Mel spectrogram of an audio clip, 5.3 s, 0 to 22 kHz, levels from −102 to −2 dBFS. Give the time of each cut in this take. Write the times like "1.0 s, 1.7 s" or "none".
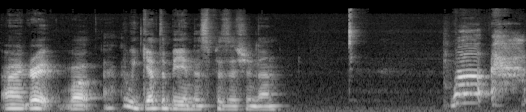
1.2 s

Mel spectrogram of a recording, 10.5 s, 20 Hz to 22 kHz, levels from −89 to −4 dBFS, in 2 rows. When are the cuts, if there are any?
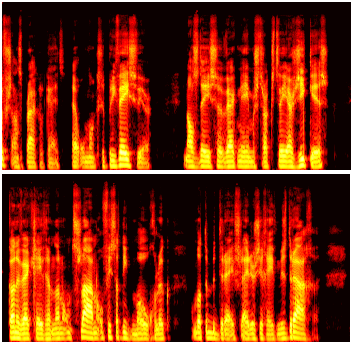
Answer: none

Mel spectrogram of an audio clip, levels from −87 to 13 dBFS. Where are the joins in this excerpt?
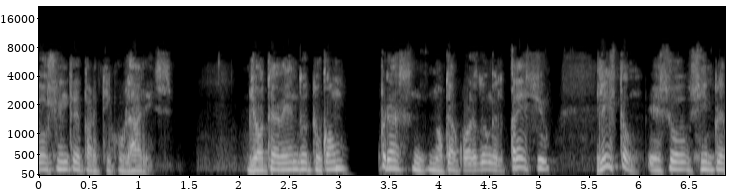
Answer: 2.8 s, 4.1 s, 5.6 s

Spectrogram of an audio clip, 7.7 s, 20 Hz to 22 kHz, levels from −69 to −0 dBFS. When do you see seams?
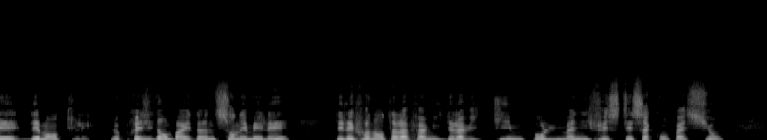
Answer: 1.0 s, 5.3 s

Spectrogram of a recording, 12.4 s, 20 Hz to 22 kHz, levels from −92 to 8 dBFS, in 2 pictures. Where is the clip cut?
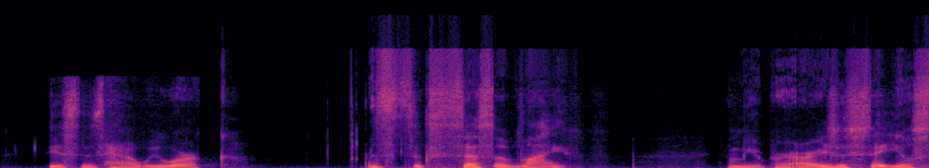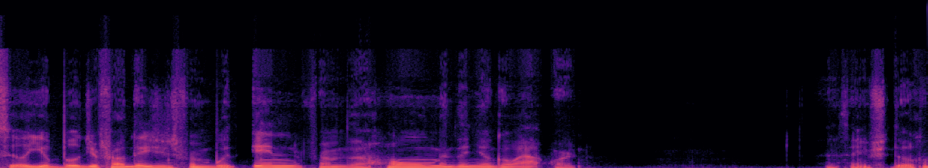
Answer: none

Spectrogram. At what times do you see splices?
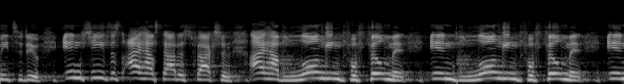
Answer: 1.5 s, 4.6 s

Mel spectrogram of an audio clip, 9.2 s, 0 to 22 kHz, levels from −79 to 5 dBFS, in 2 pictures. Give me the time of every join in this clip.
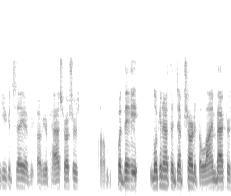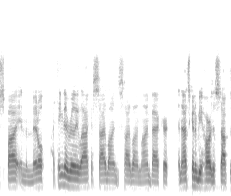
5.6 s, 8.2 s

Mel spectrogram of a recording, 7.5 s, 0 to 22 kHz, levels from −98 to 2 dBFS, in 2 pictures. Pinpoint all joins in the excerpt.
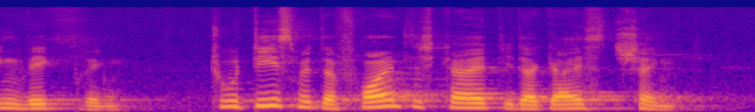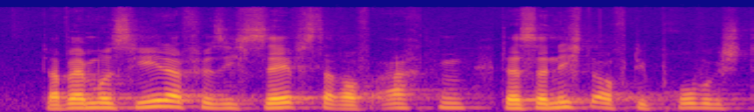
6.2 s

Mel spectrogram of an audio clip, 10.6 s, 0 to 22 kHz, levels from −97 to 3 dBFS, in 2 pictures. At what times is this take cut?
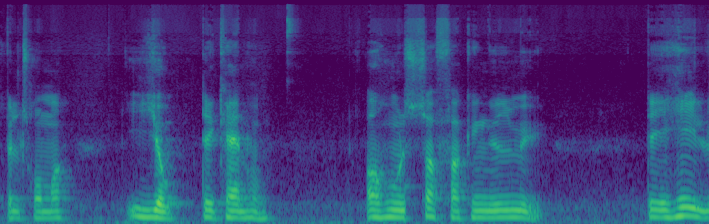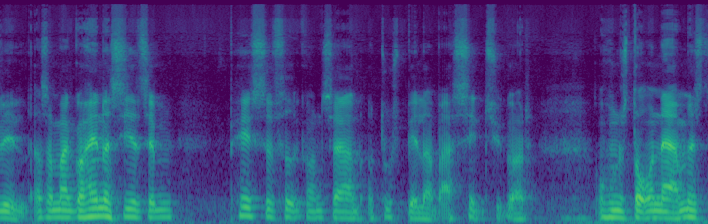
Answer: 1.4 s, 3.0 s

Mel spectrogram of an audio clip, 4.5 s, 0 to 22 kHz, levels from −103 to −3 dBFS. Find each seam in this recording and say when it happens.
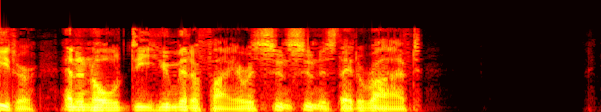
2.1 s

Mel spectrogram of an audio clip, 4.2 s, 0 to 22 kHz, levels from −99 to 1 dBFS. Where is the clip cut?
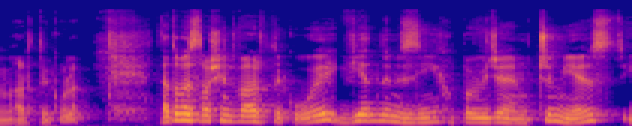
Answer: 1.3 s, 2.2 s

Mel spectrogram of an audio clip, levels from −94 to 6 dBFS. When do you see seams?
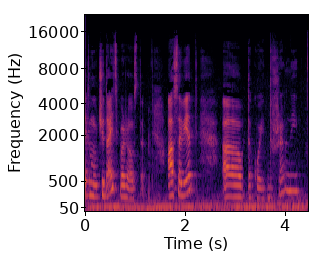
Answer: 1.8 s, 3.1 s

